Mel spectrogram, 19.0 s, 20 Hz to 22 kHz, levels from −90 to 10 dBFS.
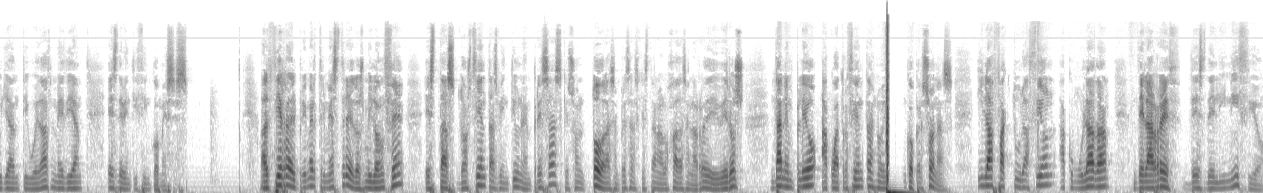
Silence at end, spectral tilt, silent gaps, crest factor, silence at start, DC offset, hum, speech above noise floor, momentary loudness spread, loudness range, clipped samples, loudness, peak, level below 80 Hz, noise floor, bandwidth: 0 s; -4 dB/octave; none; 28 dB; 0 s; under 0.1%; none; 34 dB; 16 LU; 6 LU; under 0.1%; -28 LUFS; 0 dBFS; -42 dBFS; -62 dBFS; 16 kHz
